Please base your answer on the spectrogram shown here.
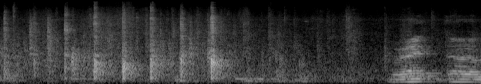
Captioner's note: group applauding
